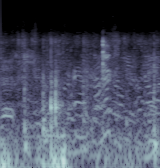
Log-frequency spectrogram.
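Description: Voices of people talking, with low thumps at the start and again just under a second in.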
